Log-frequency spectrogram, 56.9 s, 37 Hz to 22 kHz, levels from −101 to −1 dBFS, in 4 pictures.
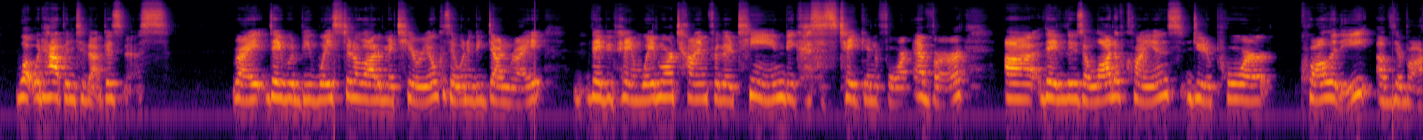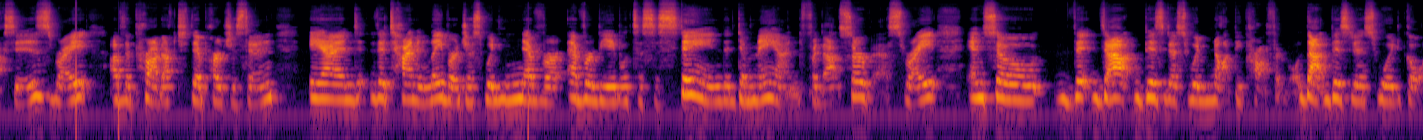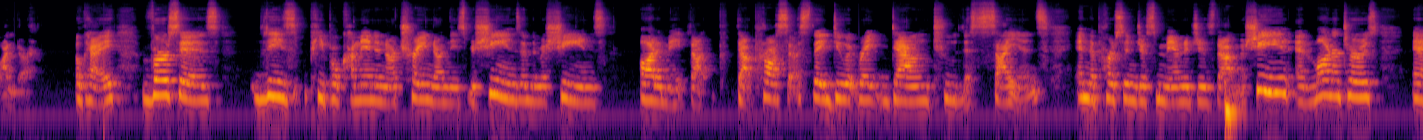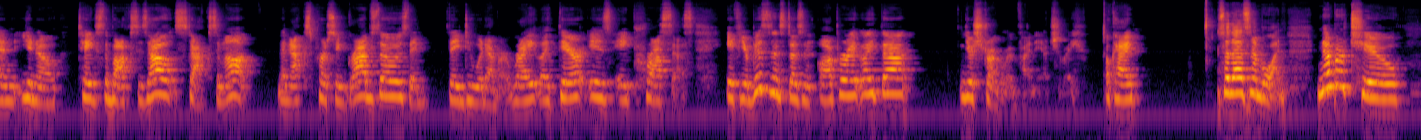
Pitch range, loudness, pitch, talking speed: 220-260 Hz, -29 LUFS, 240 Hz, 175 wpm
